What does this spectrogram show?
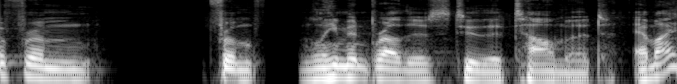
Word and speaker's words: Talmud: So let's go from Lehman Brothers to the Talmud. Am I saying that word remotely correctly? All right. Exactly correctly. Okay. Well, sorry. If you're an American, you're saying it correctly. Right. An Israeli would say Talmud.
